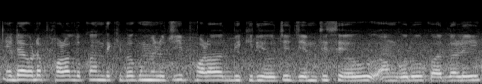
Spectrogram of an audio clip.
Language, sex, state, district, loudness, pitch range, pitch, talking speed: Odia, male, Odisha, Sambalpur, -14 LUFS, 185-200 Hz, 195 Hz, 160 wpm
